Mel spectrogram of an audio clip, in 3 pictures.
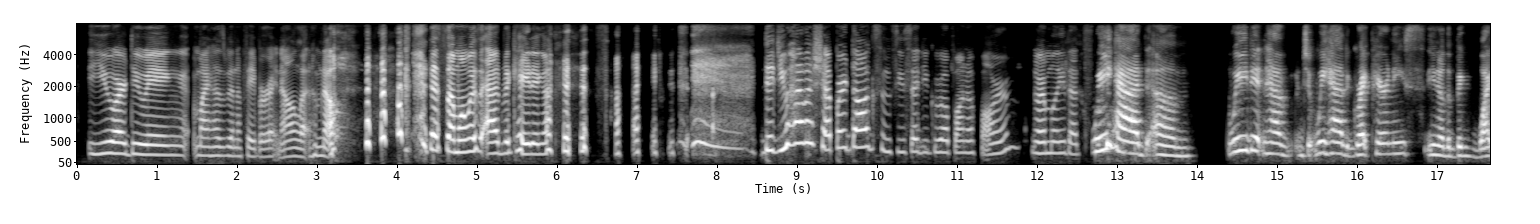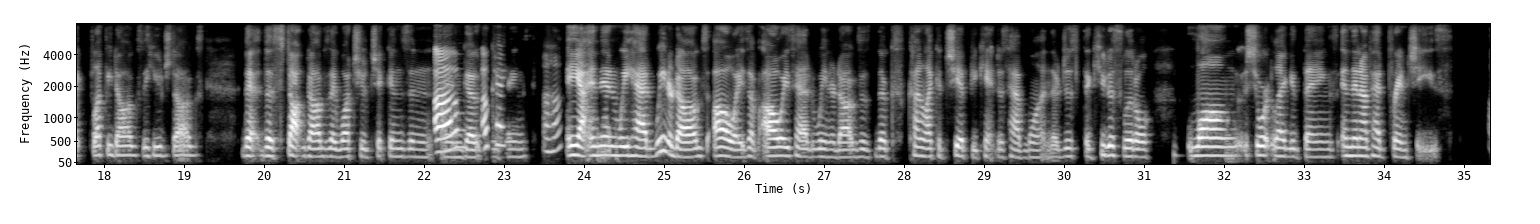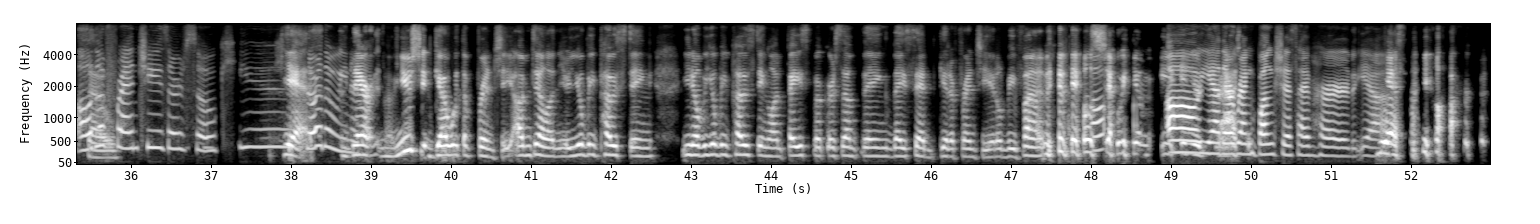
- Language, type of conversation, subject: English, unstructured, Why do you think pets become part of the family?
- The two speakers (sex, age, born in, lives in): female, 30-34, United States, United States; female, 60-64, United States, United States
- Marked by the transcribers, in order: laughing while speaking: "know"; chuckle; laugh; laughing while speaking: "his side"; laugh; other background noise; drawn out: "cute"; laugh; laughing while speaking: "They'll show him"; "rambunctious" said as "rangbunctious"; laughing while speaking: "They are"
